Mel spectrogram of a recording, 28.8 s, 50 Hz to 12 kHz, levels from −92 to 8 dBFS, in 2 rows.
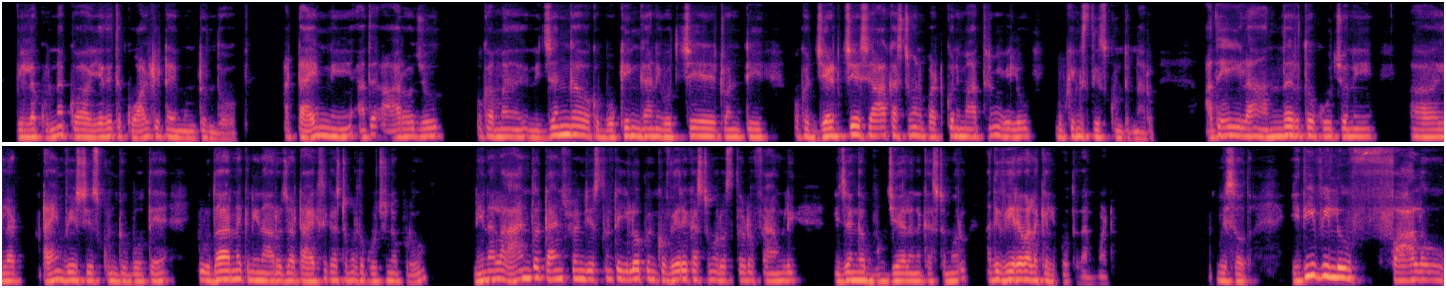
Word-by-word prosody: వీళ్ళకున్న 130 +2 0
క్వా 135 -1 0 0.2
ఏదైతే 145 +2 0
quality 130 +5 0
time 125 -3 0
ఉంటుందో, 110 -5 -6 0.6
ఆ - - -4
టైమ్‌ని 140 +3 +2 0.2
అదె, 170 +7 -3 0.2
ఆ - - -6
రోజు 140 0 -2 0.5
ఒక 145 - -5
మై 140 - 0 0.3
నిజంగా 165 +7 +3
ఒక 145 - -7
బుకింగ్ 145 +3 +1
గాని 140 -1 +1
వచ్చేటువంటి, 135 0 0 0.4
ఒక 145 - -7 0.2
జడ్జ్ 145 +1 +4
చేసి, 165 -2 +5
ఆ - - +2
కస్టమర్‌ని 155 -1 -1
పట్టుకొని 145 +2 -2
మాత్రమే 140 +4 -4
వీళ్ళు 140 +1 -1 0.4
బుకింగ్స్ 140 +1 -1
తీసుకుంటున్నారు. 120 -5 -5 0.6
అదే 155 +4 0 0.2
ఇలా 145 -1 +1
అందరితో, 155 +1 +2
కూర్చొని 140 0 0 0.5
ఆహ్, 135 0 0
ఇలా 135 +1 +1 0.3
టైమ్ 145 +5 +2
వేస్ట్ 145 -1 +4
చేసుకుంటూ 135 -1 -1
పోతే, 130 +1 -2 0.5
ఉదాహరణకి, 160 +2 +4
నేను 145 -1 +3
ఆరోజు 140 0 -1
ఆ - - -6
టాక్సీ 130 +5 +1
కస్టమర్‌తో 145 -1 -2
కూర్చున్నప్పుడు, 130 -2 -4 0.6
నేను 145 +4 +3
అలా 170 0 +1
ఆయనతో 180 +5 +2
టైమ్ 165 +2 +2
స్పెండ్ 170 -2 0
చేస్తుంటే, 165 +2 -3
ఈలోపు 170 +1 +2
ఇంకో 155 +1 -4
వేరే 160 +1 +3
కస్టమర్ 150 -1 -1
వస్తాడు 145 +1 -4
ఫ్యామిలీ. 140 +1 -2 0.4
నిజంగా 145 +3 +4
బుక్ 125 +1 -3
చేయాలనే 135 0 +1
కస్టమరు. 135 +4 0 0.2
అది 150 +2 +2
వేరే 160 0 +7
వాళ్ళకి 145 -1 +2
ఎళ్ళిపోతదనమాట. 100 -6 -11 1.1
మిస్ 135 0 +5
అవుతునయి. 125 +2 -5 0.4
ఇది 175 - +6
వీళ్ళు 200 -2 +9 0.5
ఫాలో 150 +1 0
140 Hz, 145 wpm, -24 LUFS, 130-155 Hz, 1.1 s, వీళ్ళు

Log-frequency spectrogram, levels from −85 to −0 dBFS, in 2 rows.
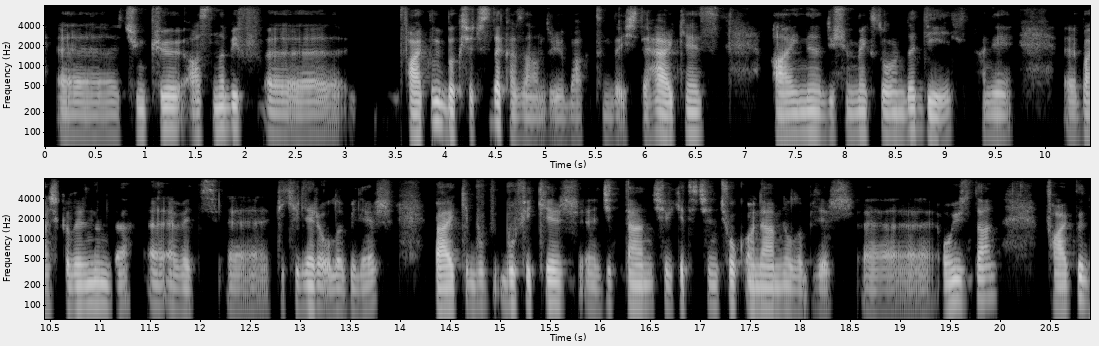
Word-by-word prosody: eee, 95 0 -2
çünkü 115 +2 +2
aslında 115 +4 -1
bir 120 - +4 0.3
f - - +1
eee, 100 0 -1 0.6
farklı 100 +9 +5
bir 120 - -5
bakış 105 - +3
açısı - - -1
da - - +8
kazandırıyor 85 -1 -5
baktığında. 85 +1 -8
İşte, - - -1
herkes 100 0 +3 0.5
aynı 100 +1 +3
düşünmek 100 +1 -2
zorunda 100 +3 +1
değil. 95 0 0 0.2
Hani, 95 0 -3 0.6
eee, 100 -1 -3
başkalarının 100 +2 +2
da, 105 - -3 0.2
eee, 100 - 0
evet, 95 -2 -4
eee, - - -7
fikirleri 100 0 0
olabilir, 95 +3 -2 0.4
belki 95 +2 +6
bu 110 -1 -5
bu 110 0 +2
fikir 110 0 +1 0.2
cidden 105 0 +1
şirket - - -3
için 105 - -3
çok 105 +1 -1
önemli 95 0 +3
olabilir. 90 -3 -5
Eee, 90 0 -5
o 105 +1 +3
yüzden 125 +3 +1 0.5
farklı 105 +4 +2
100 Hz, 120 wpm, -27 LUFS, 95-105 Hz, 0.6 s, da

